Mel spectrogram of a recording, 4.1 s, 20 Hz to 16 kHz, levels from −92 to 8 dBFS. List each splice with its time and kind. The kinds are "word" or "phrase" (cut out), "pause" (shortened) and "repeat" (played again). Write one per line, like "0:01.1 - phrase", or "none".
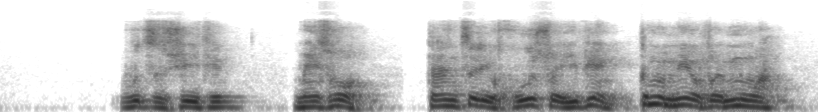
0:02.0 - pause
